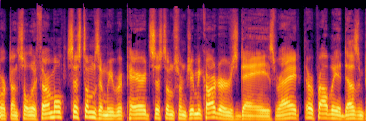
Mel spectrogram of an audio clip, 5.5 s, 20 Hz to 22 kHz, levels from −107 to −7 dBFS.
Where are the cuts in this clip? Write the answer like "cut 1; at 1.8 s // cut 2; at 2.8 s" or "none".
cut 1; at 1.0 s // cut 2; at 4.5 s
